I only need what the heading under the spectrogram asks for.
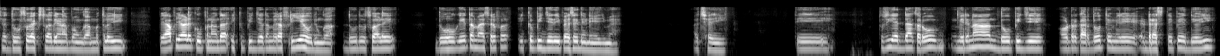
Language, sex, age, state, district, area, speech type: Punjabi, male, 18-30, Punjab, Rupnagar, rural, spontaneous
